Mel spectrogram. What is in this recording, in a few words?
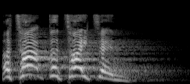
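vox attack male; smite; artio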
